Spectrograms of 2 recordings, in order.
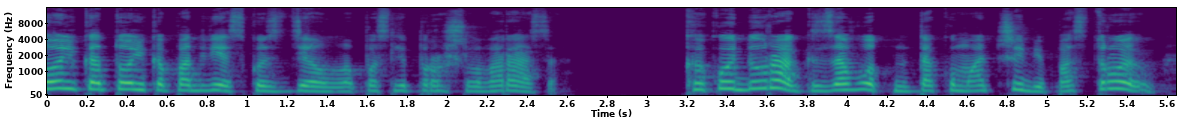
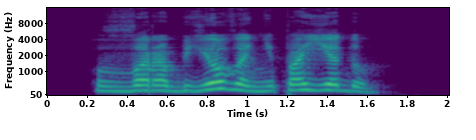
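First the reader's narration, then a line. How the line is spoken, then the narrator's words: Sharp refusal. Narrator (Russian): резко отказалась я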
